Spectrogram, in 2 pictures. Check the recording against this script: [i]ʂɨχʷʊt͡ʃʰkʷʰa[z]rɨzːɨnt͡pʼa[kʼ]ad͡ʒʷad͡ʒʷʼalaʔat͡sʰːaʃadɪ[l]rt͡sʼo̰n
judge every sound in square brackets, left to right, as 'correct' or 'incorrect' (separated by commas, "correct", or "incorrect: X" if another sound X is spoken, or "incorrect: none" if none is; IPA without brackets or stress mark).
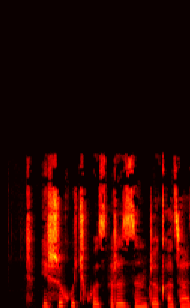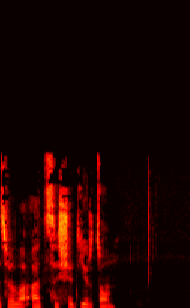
correct, correct, correct, incorrect: none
